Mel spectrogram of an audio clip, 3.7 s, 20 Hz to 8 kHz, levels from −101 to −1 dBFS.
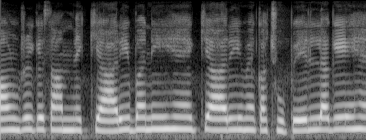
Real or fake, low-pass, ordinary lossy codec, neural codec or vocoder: real; none; none; none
